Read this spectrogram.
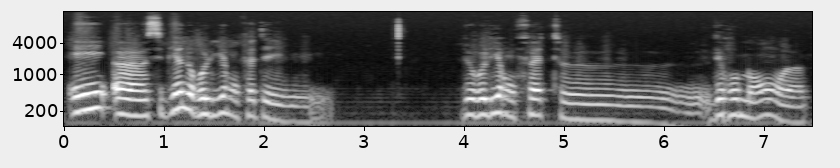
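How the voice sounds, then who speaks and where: A French woman tutoring French one-on-one, explaining slowly with many fillers and modelling pronunciation. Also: low-pitched, lo-fi sound. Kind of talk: one-on-one online French lesson.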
